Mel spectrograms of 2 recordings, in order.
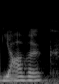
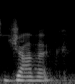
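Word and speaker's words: Javik: wonder what Java C I keep trying to pronounce his name as Yak but it's not it's javak oh you're not talking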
